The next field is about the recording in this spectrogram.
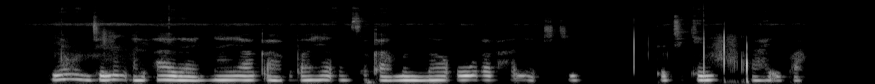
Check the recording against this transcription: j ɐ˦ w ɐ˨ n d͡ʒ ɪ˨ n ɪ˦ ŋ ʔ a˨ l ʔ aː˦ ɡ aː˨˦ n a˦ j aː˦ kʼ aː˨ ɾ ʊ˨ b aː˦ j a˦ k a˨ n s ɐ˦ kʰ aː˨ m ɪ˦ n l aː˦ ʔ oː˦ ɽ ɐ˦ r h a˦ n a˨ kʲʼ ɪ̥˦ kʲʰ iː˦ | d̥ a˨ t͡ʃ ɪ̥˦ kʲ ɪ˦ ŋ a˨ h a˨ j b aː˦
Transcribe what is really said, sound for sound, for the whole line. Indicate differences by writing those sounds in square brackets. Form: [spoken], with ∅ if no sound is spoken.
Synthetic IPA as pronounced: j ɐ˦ w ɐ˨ n d͡ʒ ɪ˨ n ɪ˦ ŋ ʔ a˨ l ʔ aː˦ [d] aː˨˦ n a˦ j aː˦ kʼ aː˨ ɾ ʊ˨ b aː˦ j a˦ [ʔ] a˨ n s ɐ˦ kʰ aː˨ m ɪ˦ n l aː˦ ʔ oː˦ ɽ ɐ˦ r h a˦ n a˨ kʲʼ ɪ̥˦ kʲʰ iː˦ | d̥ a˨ t͡ʃ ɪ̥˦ kʲ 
